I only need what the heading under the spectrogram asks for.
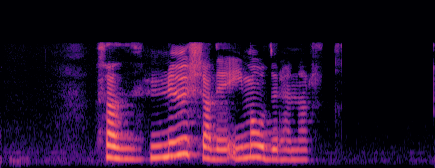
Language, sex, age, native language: Icelandic, female, 40-49, Icelandic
